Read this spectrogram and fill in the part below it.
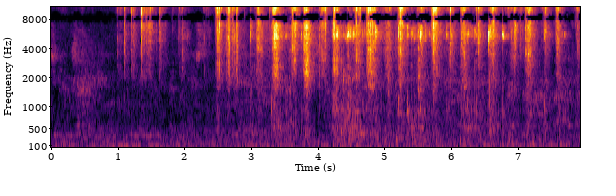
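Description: A knife scrapes kernels off a corn cob.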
